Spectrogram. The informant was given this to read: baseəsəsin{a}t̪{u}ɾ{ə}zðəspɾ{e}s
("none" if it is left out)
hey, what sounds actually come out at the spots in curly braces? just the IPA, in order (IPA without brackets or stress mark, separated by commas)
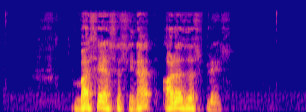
a, ɔ, ə, e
